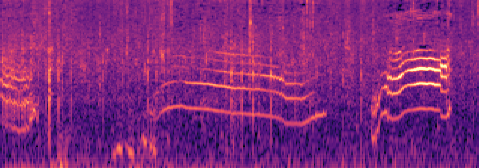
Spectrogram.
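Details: Domestic cat among cats and kittens being fed rice with fish, giving two drawn-out tonal meows: a long, slightly falling one lasting about two seconds, then a shorter one that rises and holds level, over low rumble and soft clicks.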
